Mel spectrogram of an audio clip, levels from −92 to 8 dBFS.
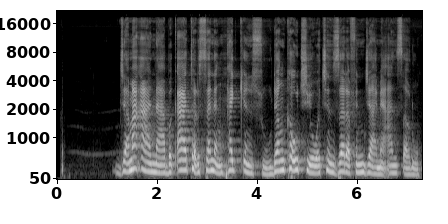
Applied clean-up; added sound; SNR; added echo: none; none; none; none.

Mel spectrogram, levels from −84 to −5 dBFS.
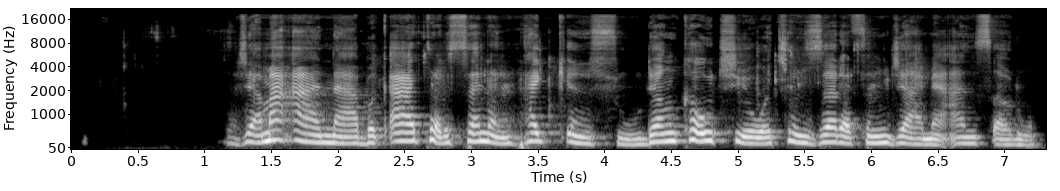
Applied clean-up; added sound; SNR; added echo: neural mask model Resemble Enhance denoiser.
